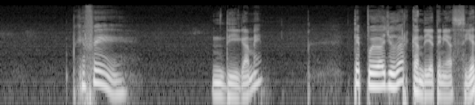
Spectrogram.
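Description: A young girl speaks hesitantly and softly, in short bursts.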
